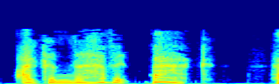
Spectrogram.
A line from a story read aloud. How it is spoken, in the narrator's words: Harry said weakly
